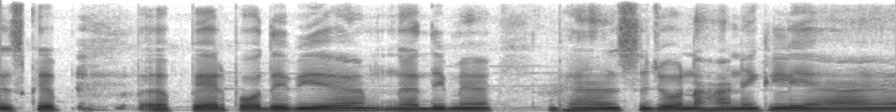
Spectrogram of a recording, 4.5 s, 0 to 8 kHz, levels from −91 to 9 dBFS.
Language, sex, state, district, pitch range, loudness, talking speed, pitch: Hindi, male, Chandigarh, Chandigarh, 140-150 Hz, -14 LUFS, 175 wpm, 145 Hz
